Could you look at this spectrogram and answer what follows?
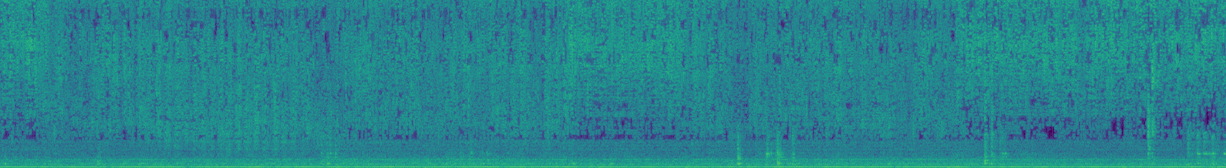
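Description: Water runs steadily while the brew unit of a DeLonghi espresso machine is washed under a tap, a constant close rushing splash with faint scrubbing and clinks throughout.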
